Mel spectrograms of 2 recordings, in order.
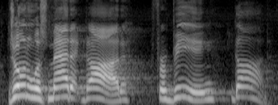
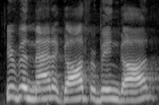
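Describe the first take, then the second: First: Slow, each word of "Jonah was mad at God for being God" weighted, falling tune; slow emphatic statement. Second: "been" lifted into a rising question to the listeners. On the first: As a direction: spell out the point deliberately. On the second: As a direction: ask it straight to the congregation. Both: Shown as a demonstration. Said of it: "We could put it this way".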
